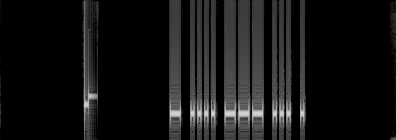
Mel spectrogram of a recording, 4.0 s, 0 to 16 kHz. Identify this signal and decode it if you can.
Morse code, heard as a keyed tone, about 35 wpm, 700 Hz. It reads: THOSE
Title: Sentences from Top 300 Words - New Word Drill - 35wpm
